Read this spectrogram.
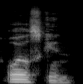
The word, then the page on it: oilskin: Australian English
